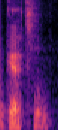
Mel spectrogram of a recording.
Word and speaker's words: Gettle: hello welcome in your last name is pronounced like a kettle so gettle I think I just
